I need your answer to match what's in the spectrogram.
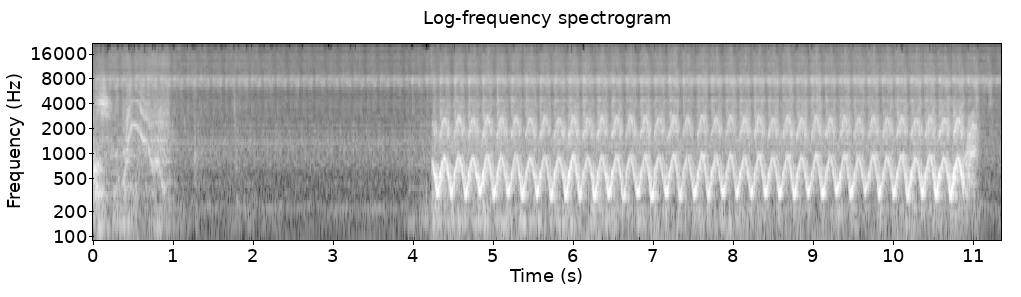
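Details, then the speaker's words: ZX Spectrum 128 +2 built-in cassette drive loading a tape: warbling tones pulse about three times a second instead of the steady loading screech; abnormal loading sound, drive not reading properly. "but you can hear when the tape is playing it doesn't sound like a normal cassette tape loading one of these old 8-bit machines"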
